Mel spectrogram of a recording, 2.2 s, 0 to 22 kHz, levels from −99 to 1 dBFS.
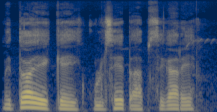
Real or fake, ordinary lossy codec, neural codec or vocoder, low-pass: real; none; none; none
